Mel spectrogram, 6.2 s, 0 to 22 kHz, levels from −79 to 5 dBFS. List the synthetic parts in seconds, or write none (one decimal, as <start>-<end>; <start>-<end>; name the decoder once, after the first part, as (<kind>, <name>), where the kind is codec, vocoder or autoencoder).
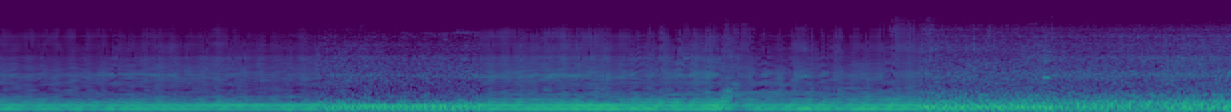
0.0-1.6 (vocoder, BigVGAN v2); 2.4-4.6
